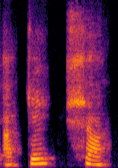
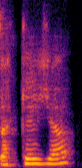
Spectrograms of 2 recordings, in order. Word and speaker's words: aquella: But this man is from a place where they would say aquella, where the L sound becomes a sh sound. So the answer is aquella.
